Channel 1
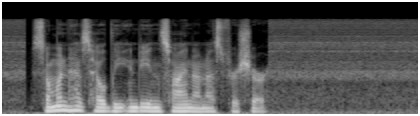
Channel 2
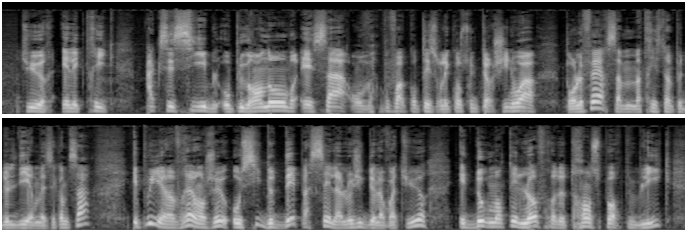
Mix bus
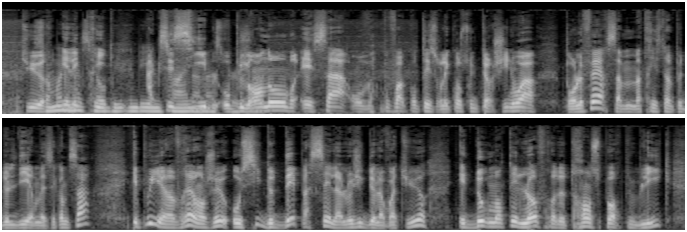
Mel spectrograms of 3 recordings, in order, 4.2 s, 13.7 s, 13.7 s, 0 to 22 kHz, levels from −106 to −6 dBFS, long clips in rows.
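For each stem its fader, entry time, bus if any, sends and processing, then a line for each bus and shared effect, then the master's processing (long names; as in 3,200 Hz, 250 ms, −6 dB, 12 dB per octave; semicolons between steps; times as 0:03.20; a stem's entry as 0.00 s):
−9.0 dB, 0.00 s, no send, no processing
−2.5 dB, 0.00 s, no send, no processing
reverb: not used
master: upward compression, threshold −39 dBFS; parametric band 4,700 Hz −2.5 dB 0.21 octaves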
